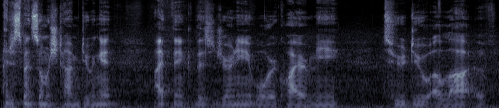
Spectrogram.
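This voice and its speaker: Audible room echo around a man's voice with ordinary pitch variation. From United States. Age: 30s. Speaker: vlogger, artist. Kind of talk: video diary. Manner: casual, hesitant with fillers.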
